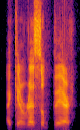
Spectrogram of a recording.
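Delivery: lightly put-on Russian accent; mock Russian accent. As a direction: joke that he comes back from Dagestan, mock Russian accent. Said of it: "little bit of Russian accent in there".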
